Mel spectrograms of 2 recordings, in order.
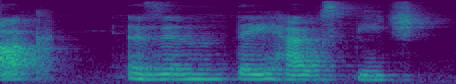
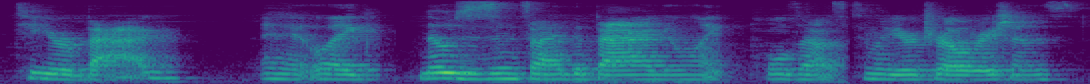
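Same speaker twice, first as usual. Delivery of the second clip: ordinary talk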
